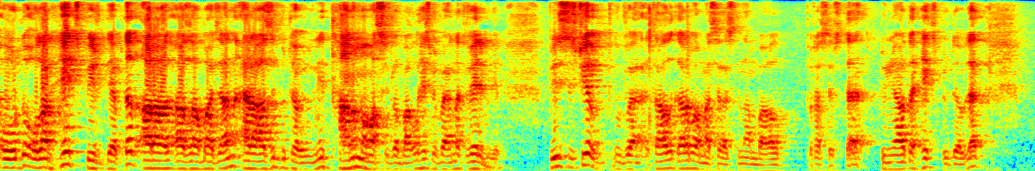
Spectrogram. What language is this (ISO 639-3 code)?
aze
